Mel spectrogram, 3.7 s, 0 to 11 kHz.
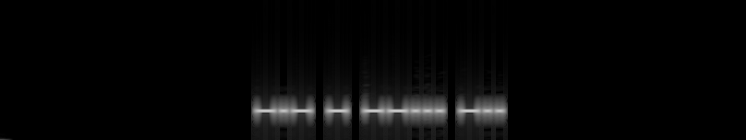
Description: Morse code, heard as a keyed tone, about 37 wpm, 700 Hz. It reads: KT7D
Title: USA Call Signs - 4 Characters - 2x Character Spacing - 40wpm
